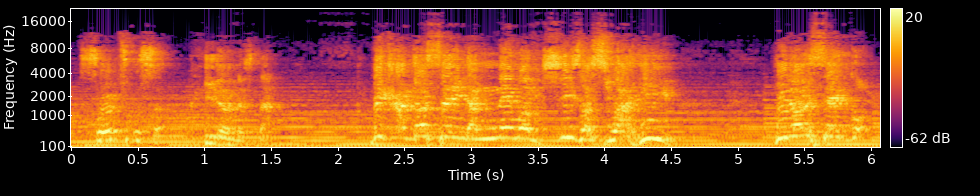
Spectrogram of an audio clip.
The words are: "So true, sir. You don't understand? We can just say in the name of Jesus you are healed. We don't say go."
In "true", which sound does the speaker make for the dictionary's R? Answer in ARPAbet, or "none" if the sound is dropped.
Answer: none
